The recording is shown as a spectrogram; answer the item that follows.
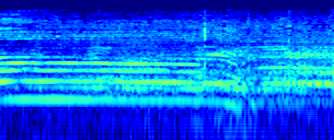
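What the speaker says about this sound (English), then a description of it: "You have half the crowd chanting Gore. The other half chanting Husk." An arena crowd at a fight billed as Beast Man versus Rhino chants the fighters' names, Gore and Husk, in sustained, tonal, overlapping voices that sweep downward in pitch partway through.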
